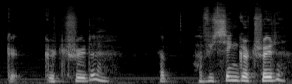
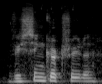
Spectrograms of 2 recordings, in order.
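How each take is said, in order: First: Put-on much higher, desperate mother calling for her lost child; haggard sobbing mother. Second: Higher, lightly voiced tearful mother pleading; sobbing mother. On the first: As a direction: cry out for your missing daughter, raw from weeping. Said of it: "like, very haggard". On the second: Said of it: "and she's still sobbing".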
